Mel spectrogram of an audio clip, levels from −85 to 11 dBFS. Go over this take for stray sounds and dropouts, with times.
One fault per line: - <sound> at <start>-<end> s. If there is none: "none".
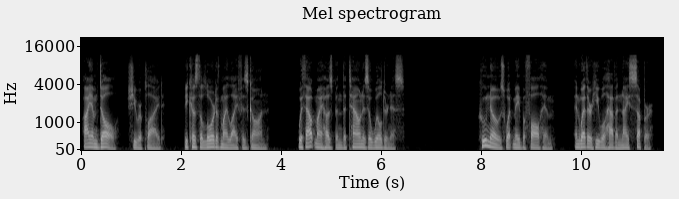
none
